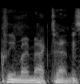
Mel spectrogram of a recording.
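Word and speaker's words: CleanMyMac X: They were a sponsor for a short period of time, and they corrected us when we did the read and said Clean My Mac 10. So Clean My Mac X is definitely the right way to say the name of that app.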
